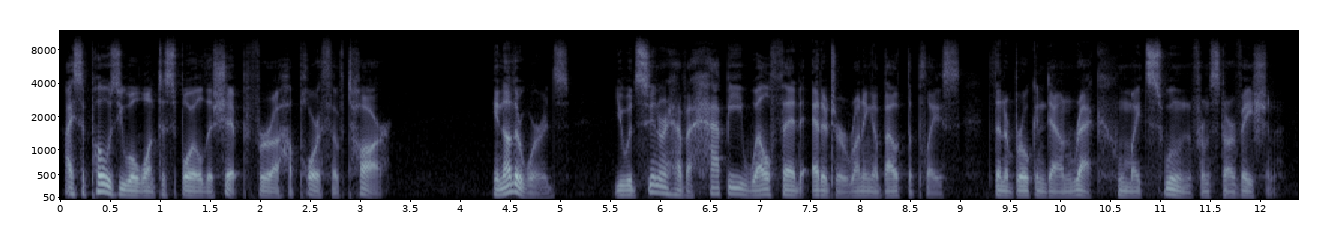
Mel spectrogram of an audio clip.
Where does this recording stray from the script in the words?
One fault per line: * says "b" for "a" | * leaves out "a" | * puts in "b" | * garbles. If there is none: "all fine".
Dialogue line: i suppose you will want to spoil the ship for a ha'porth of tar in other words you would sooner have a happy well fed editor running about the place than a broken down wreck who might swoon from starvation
all fine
